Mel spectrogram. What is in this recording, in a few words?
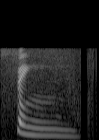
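"sing4", Cantonese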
